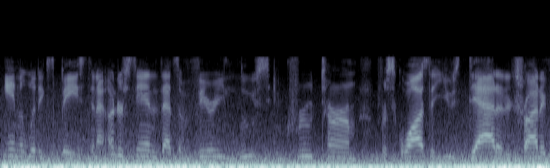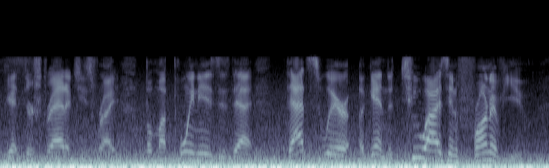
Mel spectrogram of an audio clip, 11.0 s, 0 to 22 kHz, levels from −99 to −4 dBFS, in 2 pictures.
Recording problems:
high frequencies cut off; noticeable; nothing above 5.5 kHz
low rumble; loud; throughout; 6 dB below the speech

